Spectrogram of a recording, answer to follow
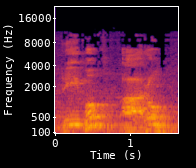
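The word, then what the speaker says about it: Raymond Aron: की तरह ना लिखे इसको फ्रेंच भाषा में उच्चारण करते हैं रिमूव आरो नाम ये सब लिख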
